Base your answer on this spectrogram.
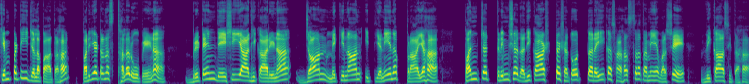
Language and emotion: Sanskrit, neutral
